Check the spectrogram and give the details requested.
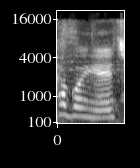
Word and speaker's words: Ragognete: Ragognete é o italiano, É o italiano, né? Eu sempre pergunto, então, eu gosto da pronúncia correta, então é o Ragognete, vamos dizer, né? @isadora.ragognete, como vocês estão vendo aí na tela, tem um G mudo.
